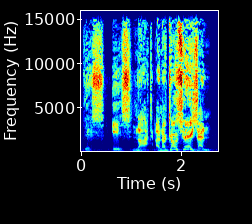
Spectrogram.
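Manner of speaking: high, outraged shout; angry shout. Acted. Villain refuses to negotiate.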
